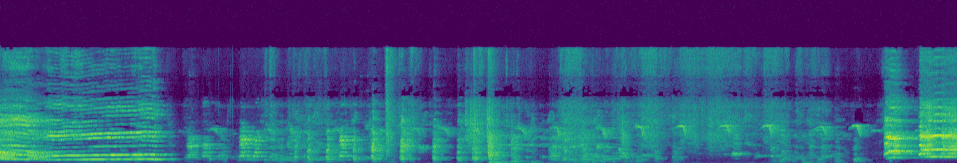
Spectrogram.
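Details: Pelung–Bangkok–Ketawa cross chickens raised in a backyard. The end of a rich, harmonic crow opens the passage, busy clucking and scratchy noises fill the middle, and another crow begins near the close.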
